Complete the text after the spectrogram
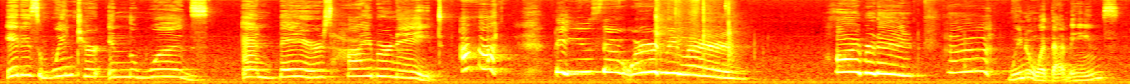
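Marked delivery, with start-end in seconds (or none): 0.1-4.4 a small mouse scolding its friend, high and squeaky. Acted. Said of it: "Mouse squeaks". 4.6-9.9 high, loud delighted squeals; thrilled to hear the word they learned; teacher squealing with joy over a vocabulary word; real excitement. Real, not acted. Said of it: "I got so excited".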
